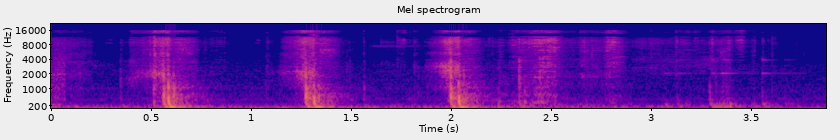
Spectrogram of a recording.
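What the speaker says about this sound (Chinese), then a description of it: "准备青红椒各取半个， 把它切成菱形块。" A knife chops green and red bell peppers into diamond pieces on a board, three crisp, evenly spaced strikes followed by a softer fourth, close and clear with no talking.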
